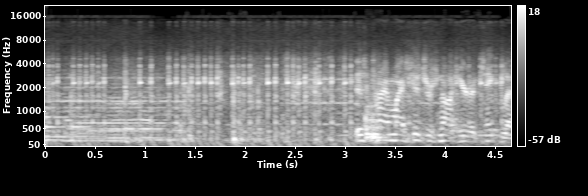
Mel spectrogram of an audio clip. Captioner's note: horse galloping; telegraph ticking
